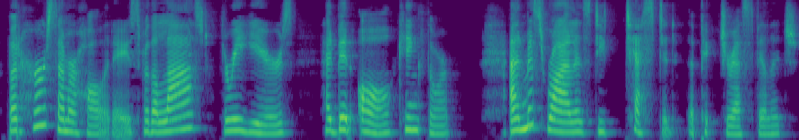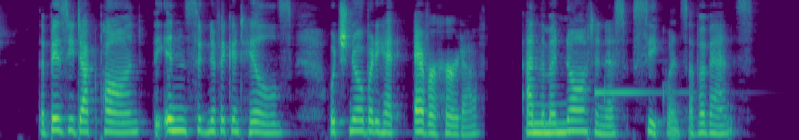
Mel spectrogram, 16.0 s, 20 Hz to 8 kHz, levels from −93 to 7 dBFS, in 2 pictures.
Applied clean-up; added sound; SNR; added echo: none; Piano; 18 dB; none.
